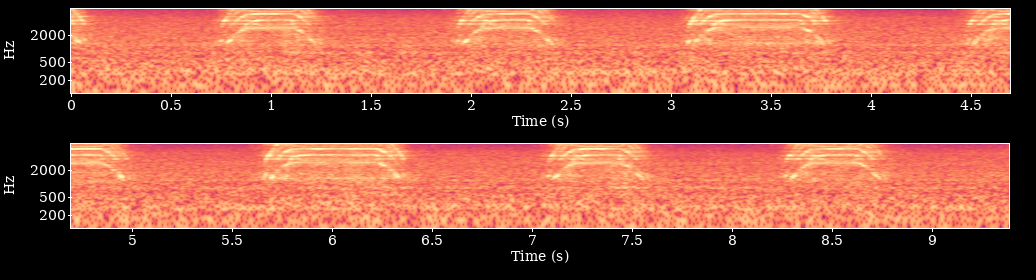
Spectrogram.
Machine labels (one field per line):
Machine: slide rail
